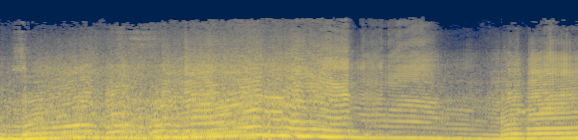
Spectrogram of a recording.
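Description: Honda Civic hatchback rally car's engine revving hard as it drives past. The note climbs for about three seconds, falls away, then rises sharply again about five seconds in.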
